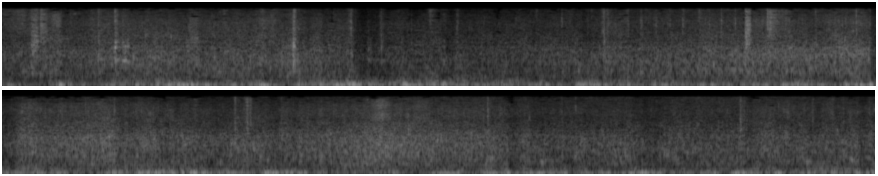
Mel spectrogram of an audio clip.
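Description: Wind noise on the microphone, a steady uneven low rumble, with a lighter wash of small waves on the shore behind it.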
